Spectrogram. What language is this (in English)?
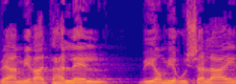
Hebrew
